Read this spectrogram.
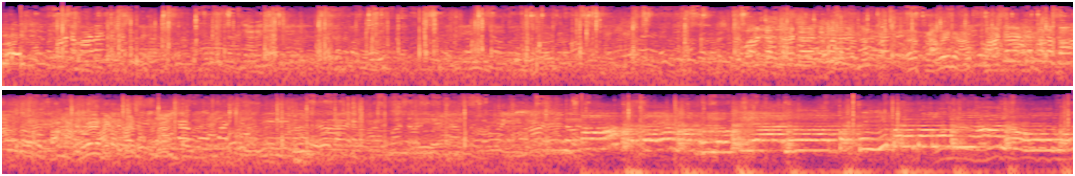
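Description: A group of women sing together outdoors.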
